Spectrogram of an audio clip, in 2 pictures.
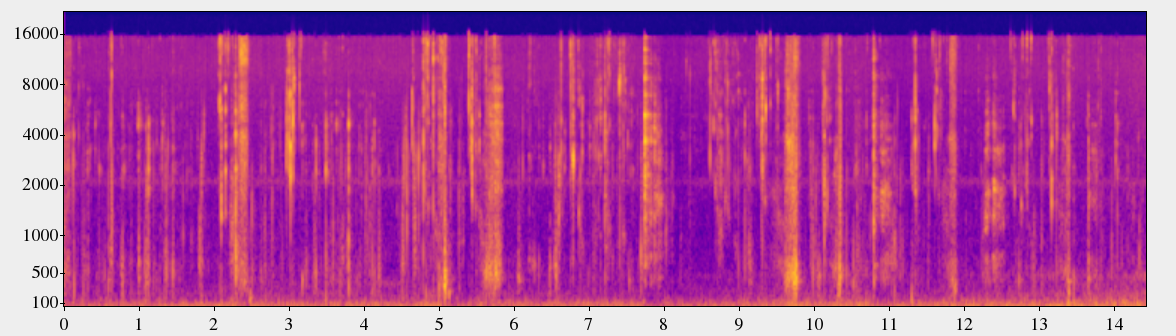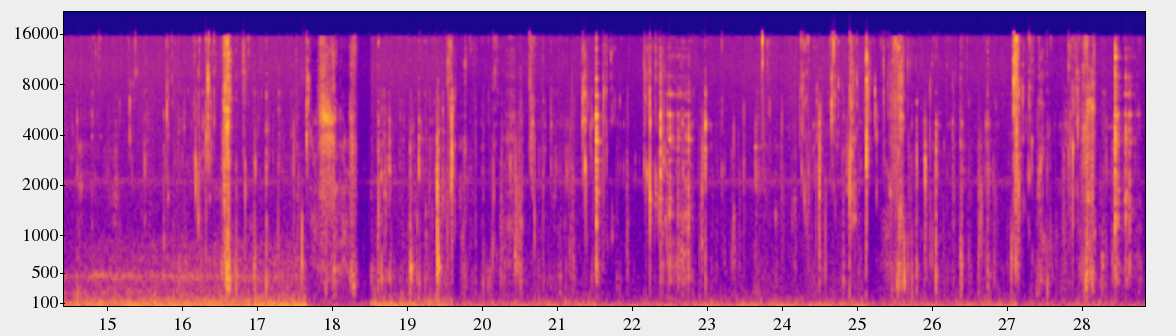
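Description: Close-miked eating: wet chewing and smacking of spoonfuls of rasabali, soft cheese patties soaked in thickened sweet milk, with many short mouth clicks throughout.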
